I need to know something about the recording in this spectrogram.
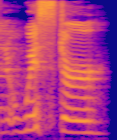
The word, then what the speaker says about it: Worcester: And I'm like, okay, my bad, Worcester.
